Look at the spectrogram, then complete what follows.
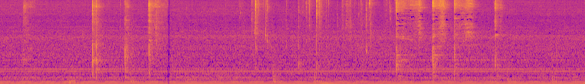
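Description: A metal spoon clinking and scraping against a stainless steel mixing bowl and a glass baking dish as a wet bread pudding mixture is stirred and scraped out. The clinks come as scattered taps, with a busier run about eight seconds in, over a steady low hum.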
